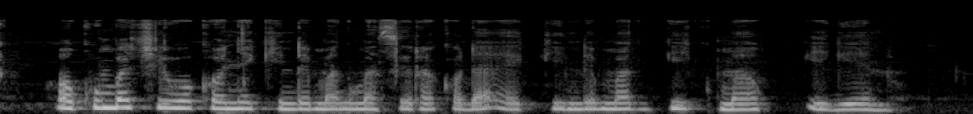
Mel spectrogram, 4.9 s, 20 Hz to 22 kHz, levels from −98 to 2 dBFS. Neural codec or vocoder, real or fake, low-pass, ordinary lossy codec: none; real; 10.8 kHz; none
